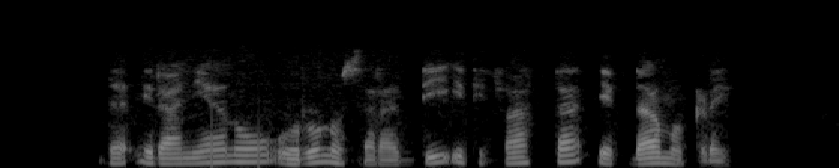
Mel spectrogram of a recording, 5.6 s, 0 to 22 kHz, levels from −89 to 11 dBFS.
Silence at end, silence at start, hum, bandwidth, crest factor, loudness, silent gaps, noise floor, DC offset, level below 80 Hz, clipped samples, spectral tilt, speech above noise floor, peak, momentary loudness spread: 0.75 s; 0.7 s; none; 8 kHz; 20 dB; -43 LUFS; none; under -90 dBFS; under 0.1%; -80 dBFS; under 0.1%; -7 dB/octave; over 47 dB; -24 dBFS; 9 LU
